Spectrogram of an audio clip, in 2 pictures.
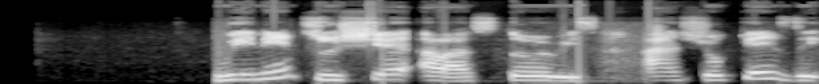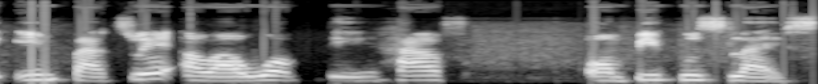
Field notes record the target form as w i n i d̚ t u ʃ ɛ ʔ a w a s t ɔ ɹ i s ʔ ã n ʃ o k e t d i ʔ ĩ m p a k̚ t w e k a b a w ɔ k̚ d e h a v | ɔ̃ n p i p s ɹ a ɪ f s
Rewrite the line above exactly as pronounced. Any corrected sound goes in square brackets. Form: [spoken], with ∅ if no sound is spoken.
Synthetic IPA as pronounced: w i n i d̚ t u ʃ ɛ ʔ a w a s t ɔ ɹ i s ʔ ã n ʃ o k e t d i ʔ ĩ m p a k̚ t w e [ʔ] a [w] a w ɔ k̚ d e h a v | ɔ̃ n p i p s [l] a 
